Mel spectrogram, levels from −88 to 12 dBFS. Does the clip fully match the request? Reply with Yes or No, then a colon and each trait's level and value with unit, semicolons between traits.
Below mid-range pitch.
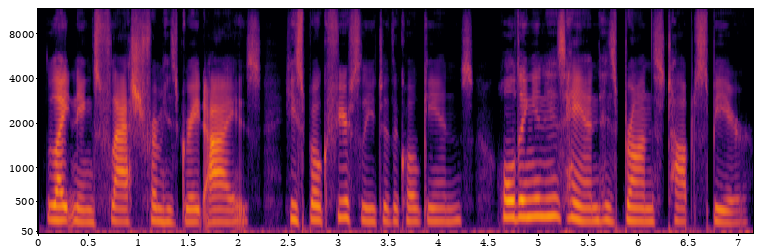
No: high, 205 Hz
